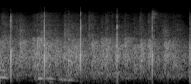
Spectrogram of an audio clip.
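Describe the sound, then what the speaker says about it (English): A small audience at a music policy panel claps briefly, with scattered distinct claps standing out over a thin patter and some talk mixed in. "We might actually take a round of applause."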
